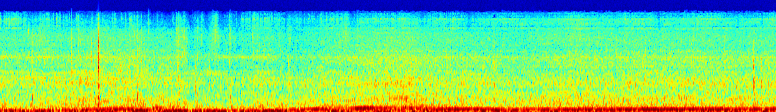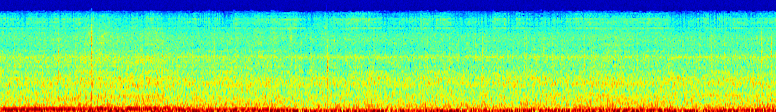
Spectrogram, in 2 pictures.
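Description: Tyres crunch and rumble over packed snow.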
